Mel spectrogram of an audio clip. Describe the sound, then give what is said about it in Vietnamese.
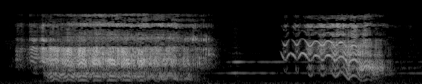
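A black war horse neighs in two long, loud whinnies, the first lasting about two seconds and the second following after a short pause, both shrill and quavering, with no other sounds. “Con ngựa đen hí dài một tiếng, tiếng hí át hết thanh âm của mọi người.”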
